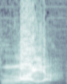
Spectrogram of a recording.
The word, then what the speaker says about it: Maia: That's pronounced Maya.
